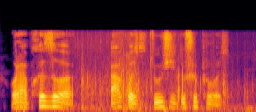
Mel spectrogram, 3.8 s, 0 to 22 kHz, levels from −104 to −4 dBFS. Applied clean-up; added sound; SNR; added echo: none; Walk, footsteps; 13 dB; none.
